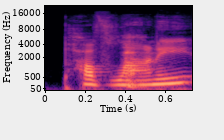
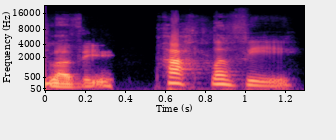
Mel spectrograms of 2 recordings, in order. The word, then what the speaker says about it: Pahlavi: Reza Shah started the whole Pavlani. Is that how you say it? He started the regime. Pahlavi.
